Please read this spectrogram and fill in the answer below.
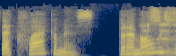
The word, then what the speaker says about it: Clackamas: Alexa, how do you say Clackamas? – I pronounce that Clackamas, but I'm always working on how I say things, and I might not have it right.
